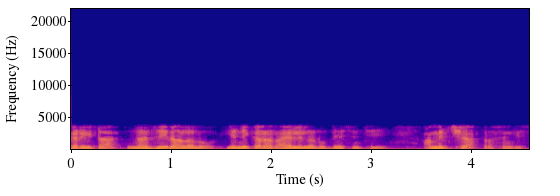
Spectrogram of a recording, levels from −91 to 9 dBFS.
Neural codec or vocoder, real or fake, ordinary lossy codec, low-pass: none; real; Opus, 24 kbps; 3.6 kHz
